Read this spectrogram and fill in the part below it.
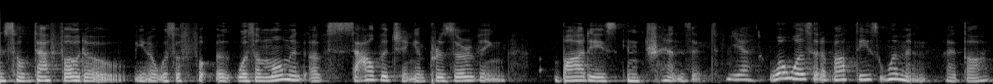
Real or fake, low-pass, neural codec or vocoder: fake; 7.2 kHz; vocoder, 44.1 kHz, 128 mel bands every 512 samples, BigVGAN v2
